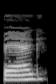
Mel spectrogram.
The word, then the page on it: bag: British English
